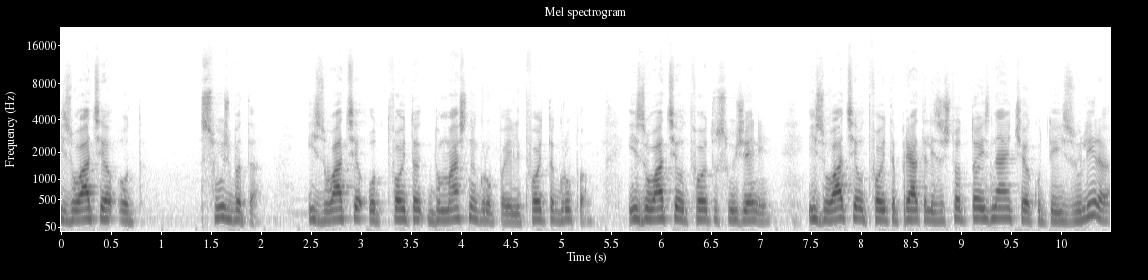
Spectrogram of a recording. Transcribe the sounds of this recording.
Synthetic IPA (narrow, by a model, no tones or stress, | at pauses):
izolˠat̪sijəʔot̪ | slˠuʒbət̪ə | izolˠat̪sijəʔot̪ːvɔjt̪əd̪omaʃnəɡɾupəilit̪vɔjit̪əɡɾupə | izolˠat̪sijəot̪ːvɔɛt̪oslˠuʒɛniɛ | izolˠat̪sijəot̪ːvɔit̪ɛpɾʲijat̪ɛlizɐʃt̪ɔt̪ot̪ɔjznaɛt͡ʃɛɐkot̪ɛizoliɾə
